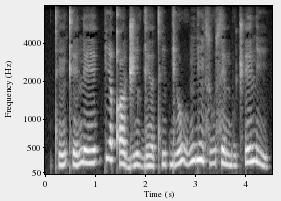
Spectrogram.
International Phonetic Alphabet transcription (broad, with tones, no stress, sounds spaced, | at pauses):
tʰ ẽ˨˥ kʰ e˨˥ n e˦˥ | k i˥˧ qʼ o˧˩ d͡ʒ i˧˩ l ɡ e˧˩ ə̯ tʰ i˧ p ɡ i˨˥ ʊ̯ w o̤˨˥ ŋ ɡ ĩ˥˧ s o̤˦˥ s e˧ m b o̤˧ t͡ʃʼ e˦˥ n i˧˩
